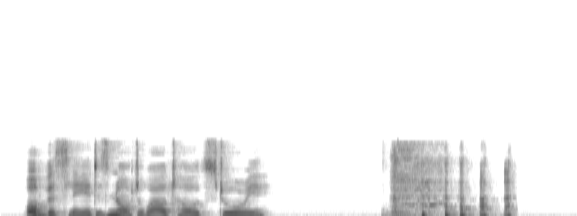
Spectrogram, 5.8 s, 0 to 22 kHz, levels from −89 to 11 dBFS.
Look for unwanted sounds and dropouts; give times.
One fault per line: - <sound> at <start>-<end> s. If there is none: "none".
- laugh at 3.8-5.2 s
